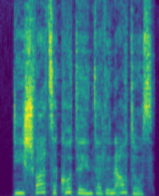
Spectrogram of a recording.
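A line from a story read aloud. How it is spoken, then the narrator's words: Hiss. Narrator (German): zischte Espen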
